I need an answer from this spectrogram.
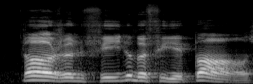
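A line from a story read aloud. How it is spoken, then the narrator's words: Exclaimed. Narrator (French): s'écria Caïs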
